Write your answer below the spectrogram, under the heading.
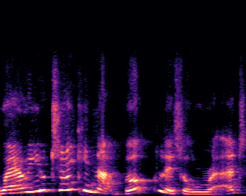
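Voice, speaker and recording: Doing a put-on character voice, a woman speaks gruffly at an extremely high pitch and a moderate pace. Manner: menacing, gruff.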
